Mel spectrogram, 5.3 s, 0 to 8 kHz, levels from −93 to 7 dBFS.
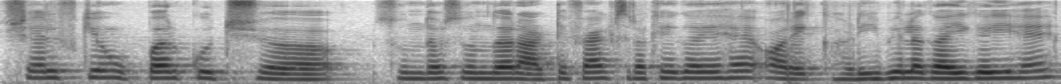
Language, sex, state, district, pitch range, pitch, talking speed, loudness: Hindi, female, Maharashtra, Gondia, 205-225 Hz, 220 Hz, 190 wpm, -16 LUFS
